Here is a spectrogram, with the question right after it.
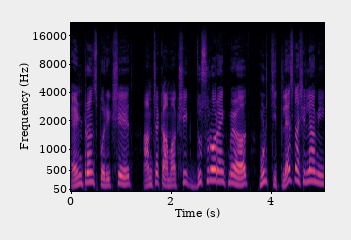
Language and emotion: Goan Konkani, surprised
